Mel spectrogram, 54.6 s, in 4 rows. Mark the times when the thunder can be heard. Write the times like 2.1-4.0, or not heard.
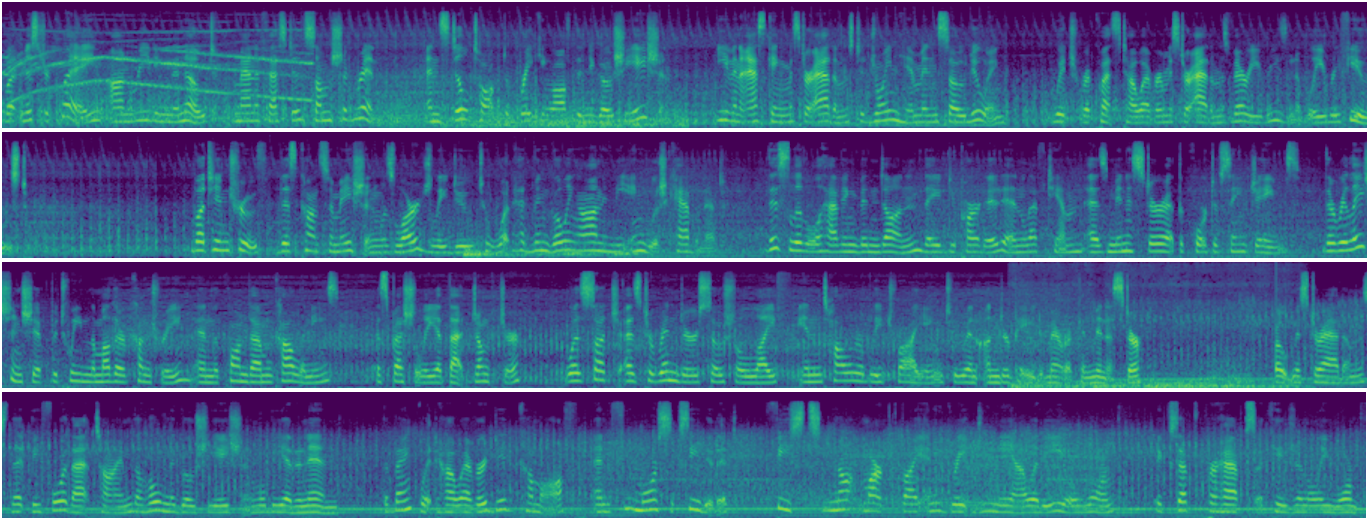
3.8-6.9, 18.2-20.1, 37.4-40.5.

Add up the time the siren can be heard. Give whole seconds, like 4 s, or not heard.
3 s.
